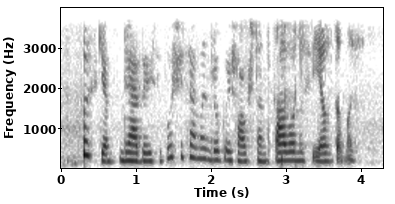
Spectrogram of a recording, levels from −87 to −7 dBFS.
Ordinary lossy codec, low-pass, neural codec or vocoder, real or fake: AAC, 24 kbps; 3.6 kHz; none; real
